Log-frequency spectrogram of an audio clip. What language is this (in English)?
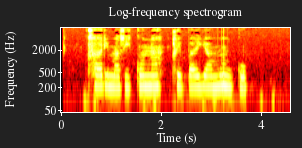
Puno Quechua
